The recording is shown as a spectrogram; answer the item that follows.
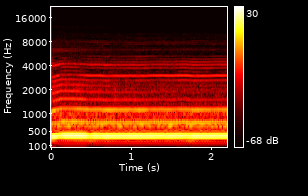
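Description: A woman's voice in light-language singing, holding one long steady note that slides up slightly as it begins, over a faint low drone.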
